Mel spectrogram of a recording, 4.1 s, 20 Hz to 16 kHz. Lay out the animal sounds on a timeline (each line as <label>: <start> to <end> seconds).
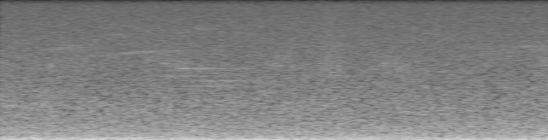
Eastern Wood-Pewee (Contopus virens): 0.6 to 1.7 seconds
Wood Thrush (Hylocichla mustelina): 1.1 to 2.1 seconds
